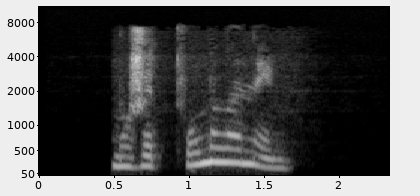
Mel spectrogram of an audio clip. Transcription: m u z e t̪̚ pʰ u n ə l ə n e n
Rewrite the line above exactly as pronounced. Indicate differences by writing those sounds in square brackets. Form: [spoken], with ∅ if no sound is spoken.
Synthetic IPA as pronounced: m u [ʒ] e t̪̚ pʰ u [m] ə l [ɑ] n e [m]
